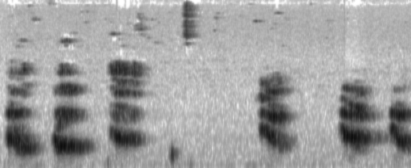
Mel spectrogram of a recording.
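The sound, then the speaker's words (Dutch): A fallow deer buck grunts during the autumn rut: about six deep, belching groans in uneven bursts with short pauses, plus a brief faint click partway through. No one speaks. “Het is een knorrend damhert.”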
